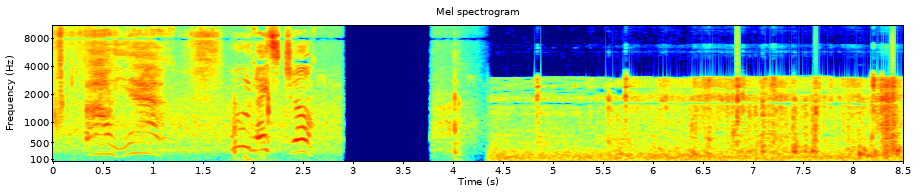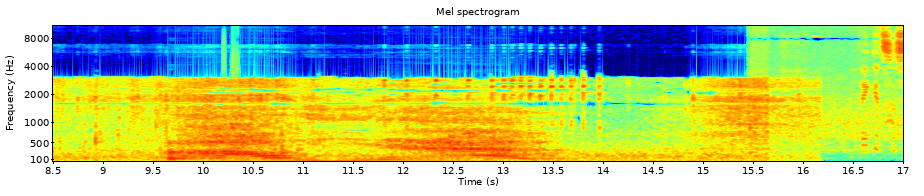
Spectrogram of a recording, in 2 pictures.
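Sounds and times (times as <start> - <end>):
sharp water smacks: 0.0 - 0.4
deep drawn-out drone: 4.3 - 16.3.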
